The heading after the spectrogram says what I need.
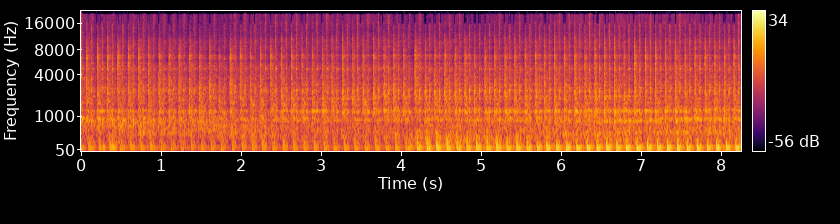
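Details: Rebuilt Honda XL250 single-cylinder engine: crisp, even thumping, about four beats a second, picking up cleanly as revs rise; sounds healthy and runs smoothly.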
